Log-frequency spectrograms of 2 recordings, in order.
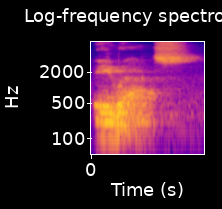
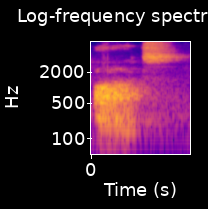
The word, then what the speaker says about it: Arax: That Mark and Randy and the pronunciation of Arax, which is actually Arax.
